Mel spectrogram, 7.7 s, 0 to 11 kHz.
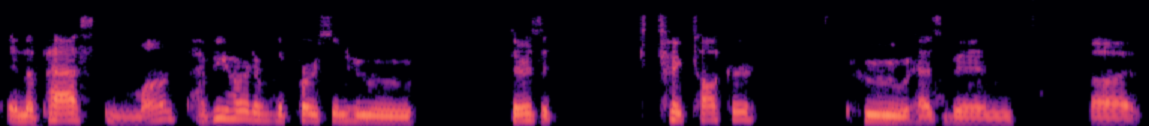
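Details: Mild persistent adult-onset stuttering in an adult man, about 98-99% fluent, with blocks on only a few words.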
